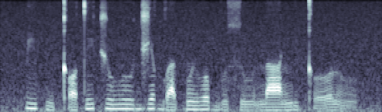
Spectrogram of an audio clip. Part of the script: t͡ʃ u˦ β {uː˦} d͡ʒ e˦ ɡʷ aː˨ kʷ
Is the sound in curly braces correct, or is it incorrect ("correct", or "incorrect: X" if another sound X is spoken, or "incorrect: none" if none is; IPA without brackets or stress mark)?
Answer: correct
